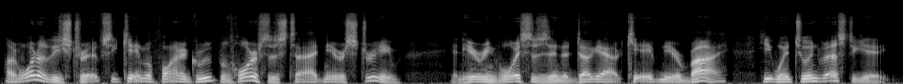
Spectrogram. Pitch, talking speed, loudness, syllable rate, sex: 120 Hz, 195 wpm, -18 LUFS, 5.0 syllables/s, male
